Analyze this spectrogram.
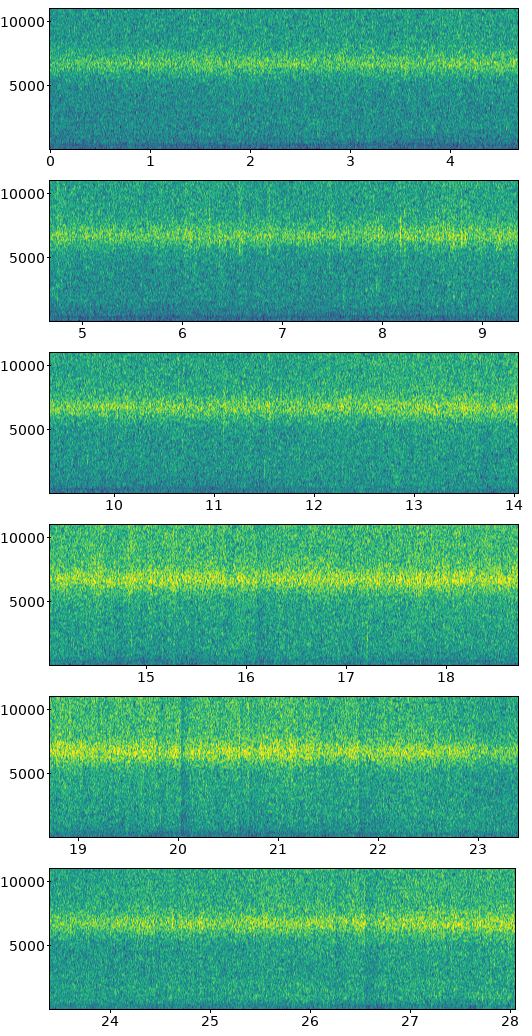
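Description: A small mountain waterfall and its stream rushing over rocks, a steady even sound of falling and splashing water that grows a little louder about halfway through.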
